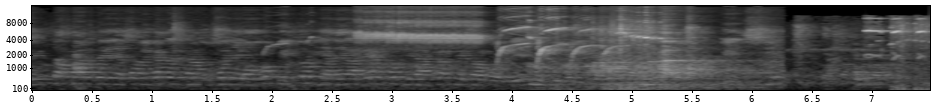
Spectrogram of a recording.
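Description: Canaries sing in courtship, mixing bright chirps, rolling trills and quick upward-sweeping whistles.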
